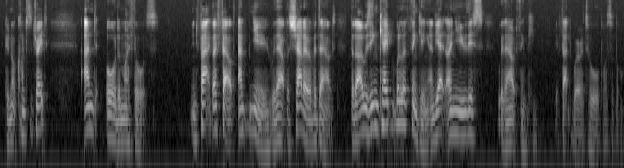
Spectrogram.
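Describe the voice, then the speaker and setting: Creaky low-voiced man reading a book aloud. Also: sing-song, normal speed, fairly bright tone. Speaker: amateur audiobook reader.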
